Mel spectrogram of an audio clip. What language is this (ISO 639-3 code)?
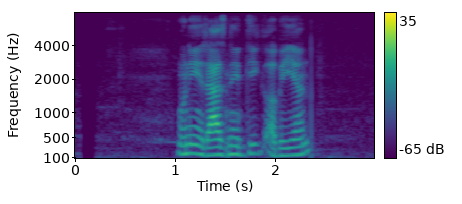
nep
